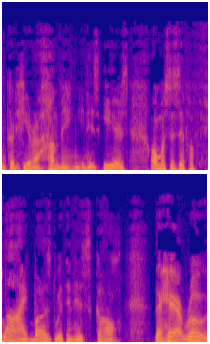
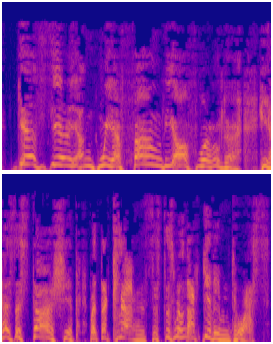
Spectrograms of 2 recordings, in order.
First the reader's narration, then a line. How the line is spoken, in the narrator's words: Barissa shouted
